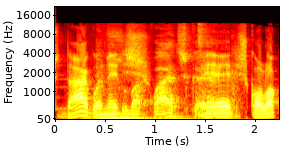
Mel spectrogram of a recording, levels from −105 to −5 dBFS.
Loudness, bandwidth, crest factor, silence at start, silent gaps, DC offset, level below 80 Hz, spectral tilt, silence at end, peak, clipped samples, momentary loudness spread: -19 LUFS; 12.5 kHz; 14 dB; 0 s; none; under 0.1%; -26 dBFS; -4.5 dB/octave; 0 s; -4 dBFS; under 0.1%; 5 LU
